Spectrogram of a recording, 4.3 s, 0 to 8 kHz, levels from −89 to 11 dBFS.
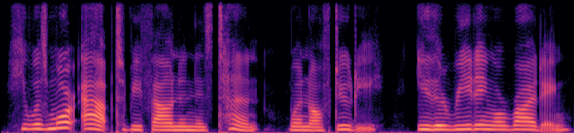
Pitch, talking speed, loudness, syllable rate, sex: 235 Hz, 235 wpm, -17 LUFS, 5.7 syllables/s, female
